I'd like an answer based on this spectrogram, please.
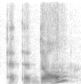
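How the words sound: The voice rises on the last word. It asks whether this is a house. "a question will sound like this, rising intonation on the word dom"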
